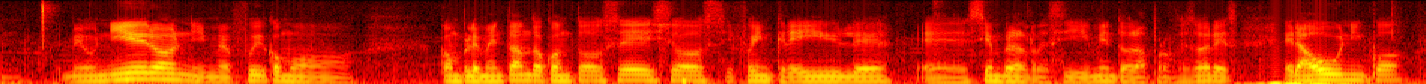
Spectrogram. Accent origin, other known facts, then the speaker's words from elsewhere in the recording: Uruguay; Yo soy uruguayo, ya muchos ya lo saben.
